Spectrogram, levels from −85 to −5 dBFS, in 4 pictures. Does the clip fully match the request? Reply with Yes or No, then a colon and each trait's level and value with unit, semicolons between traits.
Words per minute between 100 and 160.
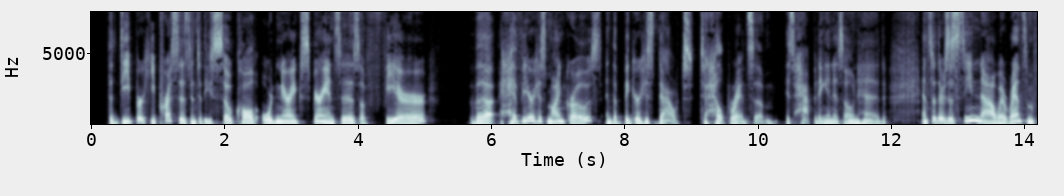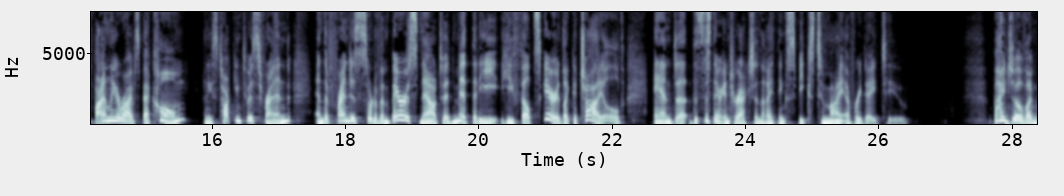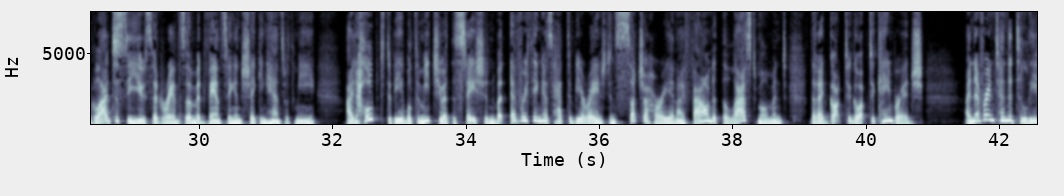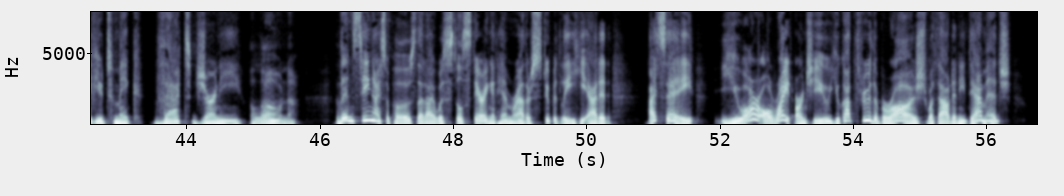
No: average, 185 wpm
